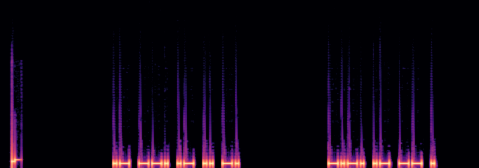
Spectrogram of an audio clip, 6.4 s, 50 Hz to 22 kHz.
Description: Morse code, heard as a keyed tone, about 28 wpm, 700 Hz. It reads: AGAIN CAME
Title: 4x Word-Spacing - Sentences from Top 500 Words - 28wpm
